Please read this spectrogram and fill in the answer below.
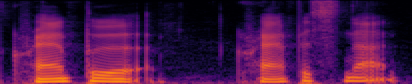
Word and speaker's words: Krampusnacht: Krampus shows up in town the night of December 5th, known as Krampusnacht. Krampusnacht? Yeah. Krampus. I believe you're saying it. It's like knock, like the way you pronounce it.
